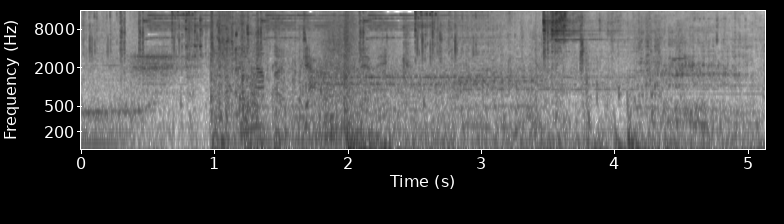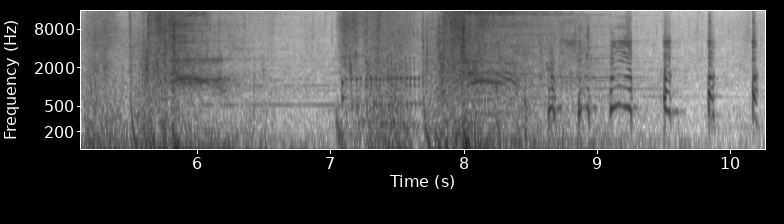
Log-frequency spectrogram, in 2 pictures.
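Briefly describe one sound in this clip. Magic blasts and battle sounds boom and rumble from a video game.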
